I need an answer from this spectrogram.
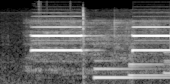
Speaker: langsung bereaksi ya token listrik habis silakan segera isi token listrik habis silakan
